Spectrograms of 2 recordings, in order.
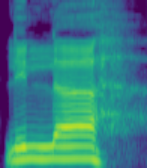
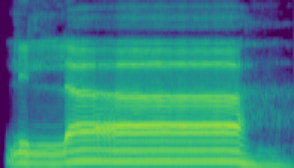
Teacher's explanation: শেষে যখন হা দিয়ে থামবো তখন যেন আমাদের হাটা স্পষ্ট হয়, যেন শুধু বাতাস হয়ে না যায়।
